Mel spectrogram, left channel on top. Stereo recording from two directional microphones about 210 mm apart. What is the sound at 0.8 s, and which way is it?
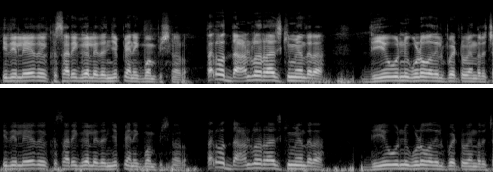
A man's voice, 10° left (ahead or behind).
